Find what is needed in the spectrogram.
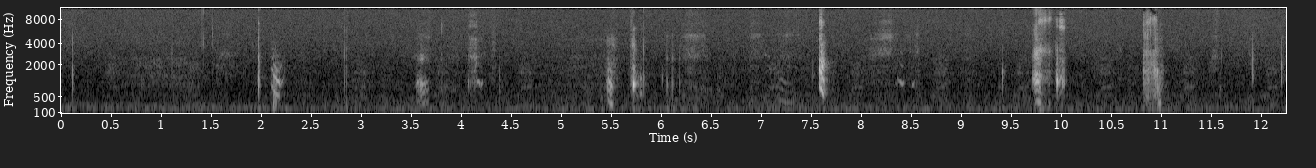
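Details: Hiccups: quiet, sharp little catches of breath recurring irregularly, about 30 a minute, over faint background hiss.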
